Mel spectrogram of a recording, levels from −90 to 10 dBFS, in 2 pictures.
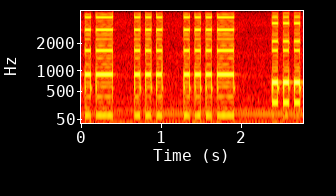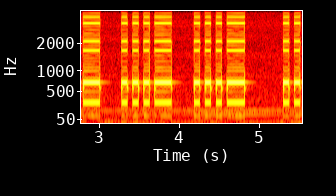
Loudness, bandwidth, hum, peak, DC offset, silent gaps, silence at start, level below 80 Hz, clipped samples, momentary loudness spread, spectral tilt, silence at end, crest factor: -8 LUFS; 4 kHz; none; 0 dBFS; 0.4%; none; 0.05 s; -44 dBFS; 2%; 6 LU; -7 dB/octave; 0 s; 10 dB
